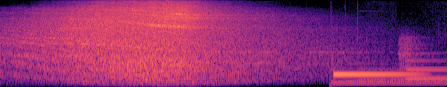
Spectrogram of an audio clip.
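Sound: airplane cabin engine noise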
